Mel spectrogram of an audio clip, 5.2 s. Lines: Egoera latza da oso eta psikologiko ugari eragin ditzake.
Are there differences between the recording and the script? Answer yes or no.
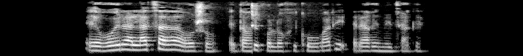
no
